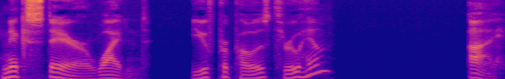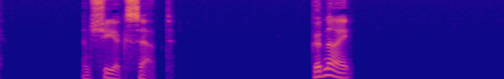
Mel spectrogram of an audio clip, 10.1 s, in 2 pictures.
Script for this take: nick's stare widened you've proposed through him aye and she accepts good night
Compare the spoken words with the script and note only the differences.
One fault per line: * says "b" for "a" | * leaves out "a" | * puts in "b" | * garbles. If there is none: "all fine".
* says "accept" for "accepts"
